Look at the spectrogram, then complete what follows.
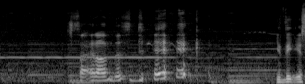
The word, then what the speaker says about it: Sidon: Real quick, how do you pronounce his name? What is it? Sidon. Side on this dick.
